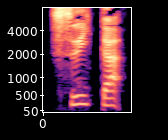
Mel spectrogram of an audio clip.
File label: "suika", Japanese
